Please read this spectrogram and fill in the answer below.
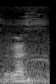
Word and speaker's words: ros: pav in this wonderful Ross, and Ross omelette is spelled R-O-S and an omelette. But, well, it is Ras, R-A-S, but it's the Goan way, the Konkani way of saying Ross, R-O-S.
